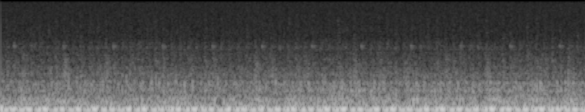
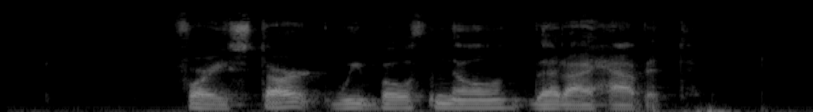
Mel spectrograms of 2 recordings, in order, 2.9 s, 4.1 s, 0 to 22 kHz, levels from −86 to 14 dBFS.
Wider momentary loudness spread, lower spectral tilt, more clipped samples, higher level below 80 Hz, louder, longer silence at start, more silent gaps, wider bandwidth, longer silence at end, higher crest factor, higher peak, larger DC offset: second, 1 LU vs 8 LU; first, -8.5 dB/octave vs -5 dB/octave; neither; first, -16 dBFS vs -70 dBFS; first, -18 LUFS vs -41 LUFS; second, 0 s vs 0.9 s; neither; second, 11.5 kHz vs 14 kHz; second, 0 s vs 0.4 s; second, 10 dB vs 18 dB; first, -4 dBFS vs -24 dBFS; neither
